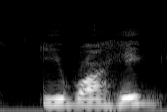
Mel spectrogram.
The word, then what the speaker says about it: Iwahig: Iwahig is spelled I-W-A-H-I-G.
